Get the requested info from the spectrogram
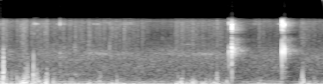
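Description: A broken aluminium piston being handled on a concrete floor: a steady low rumble and small knocks, with two sharp clicks about three and three and a half seconds in.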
